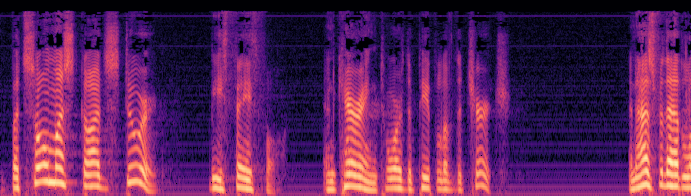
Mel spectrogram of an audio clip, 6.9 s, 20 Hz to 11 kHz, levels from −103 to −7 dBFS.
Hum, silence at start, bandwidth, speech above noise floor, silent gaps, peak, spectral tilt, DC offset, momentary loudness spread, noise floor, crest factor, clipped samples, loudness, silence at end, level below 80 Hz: 60 Hz at -50 dBFS; 0.1 s; 9.4 kHz; 43 dB; none; -2 dBFS; -7 dB/octave; under 0.1%; 13 LU; -61 dBFS; 18 dB; under 0.1%; -20 LUFS; 0 s; -52 dBFS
